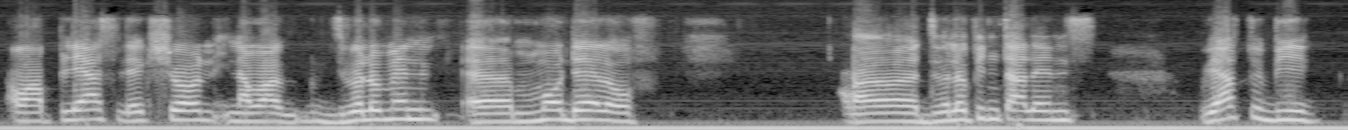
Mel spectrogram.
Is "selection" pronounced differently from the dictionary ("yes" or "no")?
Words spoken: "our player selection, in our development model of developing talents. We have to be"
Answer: no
